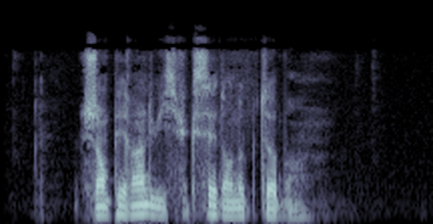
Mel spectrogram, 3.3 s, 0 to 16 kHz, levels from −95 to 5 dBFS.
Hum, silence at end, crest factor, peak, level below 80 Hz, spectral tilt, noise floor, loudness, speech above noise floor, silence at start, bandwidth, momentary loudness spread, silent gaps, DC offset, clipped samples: none; 0.95 s; 22 dB; -4 dBFS; -48 dBFS; -3.5 dB/octave; -72 dBFS; -22 LUFS; 50 dB; 0.6 s; 9.6 kHz; 8 LU; none; under 0.1%; under 0.1%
